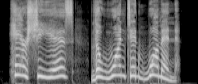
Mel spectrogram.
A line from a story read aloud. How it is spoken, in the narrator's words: Madame Spinella shouted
